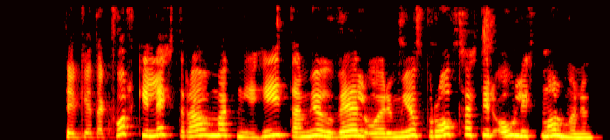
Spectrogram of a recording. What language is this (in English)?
Icelandic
